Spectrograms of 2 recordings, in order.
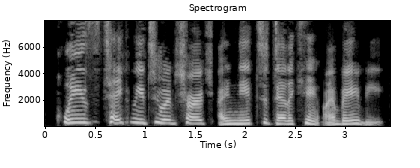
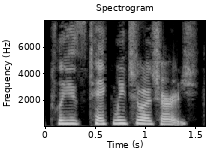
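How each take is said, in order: First: Emotional plea. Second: Said in the usual way. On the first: Retold or imitated. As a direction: beg again as tears come up. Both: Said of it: "I'm getting so emotional right now".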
